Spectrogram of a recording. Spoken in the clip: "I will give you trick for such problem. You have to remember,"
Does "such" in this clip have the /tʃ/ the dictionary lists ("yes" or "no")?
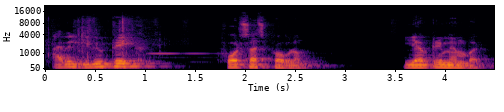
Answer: yes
